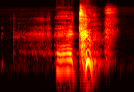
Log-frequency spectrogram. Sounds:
Sneeze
